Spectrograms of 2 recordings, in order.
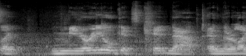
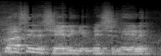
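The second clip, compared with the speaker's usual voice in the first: mock Irish; faster than usual.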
